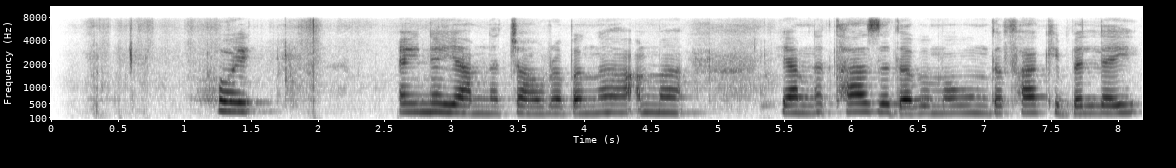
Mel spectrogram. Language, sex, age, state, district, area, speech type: Manipuri, female, 30-45, Manipur, Tengnoupal, rural, spontaneous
